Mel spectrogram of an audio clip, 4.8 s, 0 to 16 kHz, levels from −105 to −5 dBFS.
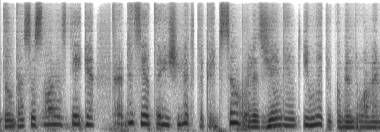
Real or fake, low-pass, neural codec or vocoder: fake; 14.4 kHz; codec, 44.1 kHz, 0.9 kbps, DAC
